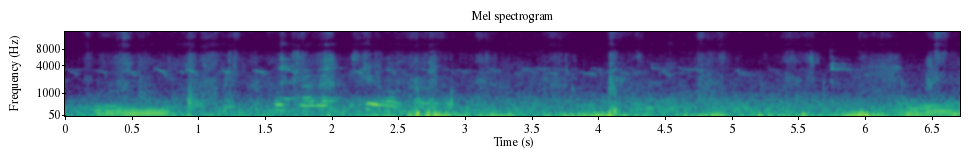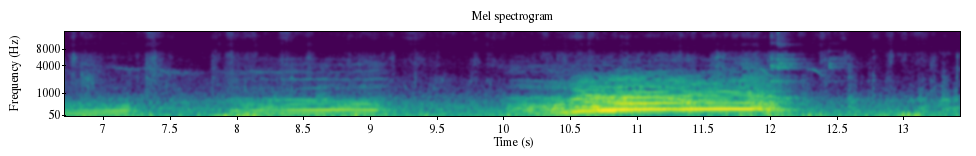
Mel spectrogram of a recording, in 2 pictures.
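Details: Cows on a dairy farm in Bangladesh being loaded for sale: several short low moos amid men's speech and shuffling, ending in a louder drawn-out bellow.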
